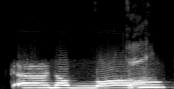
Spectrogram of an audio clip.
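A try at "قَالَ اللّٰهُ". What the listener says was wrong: کا نہیں قا، قال اللہ، میرے خیال میں لائن ڈسکنیکٹ ہوئی ہے۔ قال اللہ علی ما نقول وکیل، اس کو مکمل فرما لیجیے گا۔ ماشاءاللہ آپ کا پڑھنا اچھا ہے، تھوڑی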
